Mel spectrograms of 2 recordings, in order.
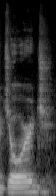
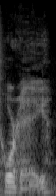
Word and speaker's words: Jorg: that follows George or George like if pronounced Jo a spell Jo RG but the officer I said that you know it's meant to be pronounced like George but he won the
